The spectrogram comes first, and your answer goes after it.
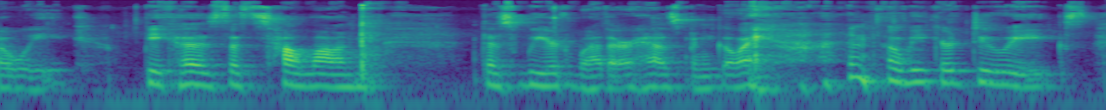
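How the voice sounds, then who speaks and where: Somewhat breathy woman's voice at a medium pitch and moderate pace, with audible room echo. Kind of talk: tutorial. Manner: casual chatty.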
